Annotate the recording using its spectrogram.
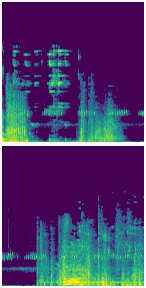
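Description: A horse's hooves thud on grassy ground.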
